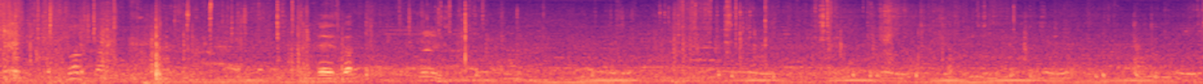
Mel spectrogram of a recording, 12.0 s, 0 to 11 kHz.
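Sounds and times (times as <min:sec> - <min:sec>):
steady low hum: 0:00.0 - 0:12.0
pigeons cooing: 0:01.9 - 0:12.0.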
